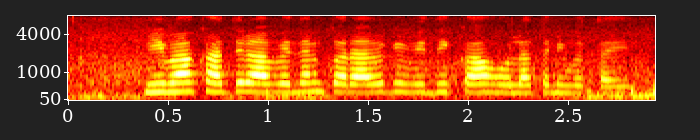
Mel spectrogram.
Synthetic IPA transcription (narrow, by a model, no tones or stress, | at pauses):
bʱimakʰat̪iɾaʋed̪ənkəɾaʋek̬iʋid̪ʱikaɦolat̪ənibət̪aiː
